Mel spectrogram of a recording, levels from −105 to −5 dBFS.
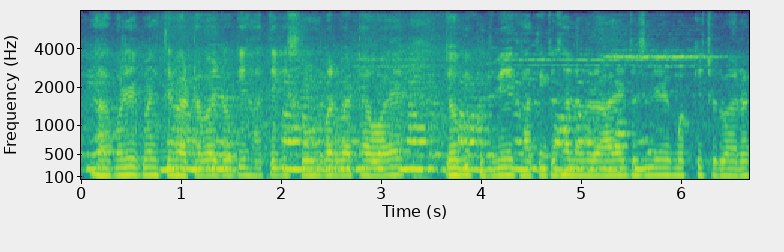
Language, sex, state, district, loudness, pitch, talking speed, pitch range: Hindi, male, Haryana, Rohtak, -16 LUFS, 125 Hz, 190 wpm, 125-130 Hz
